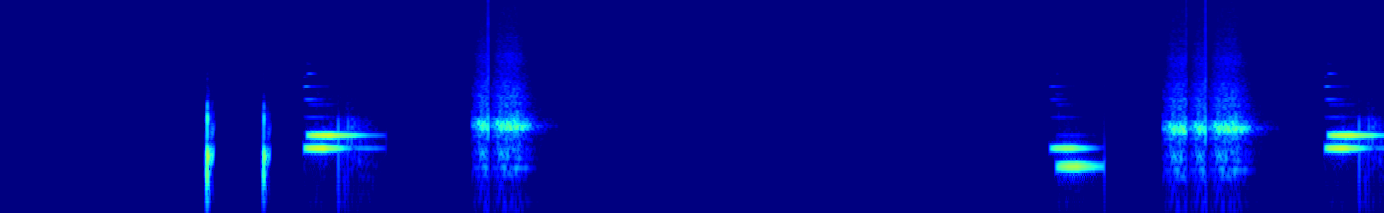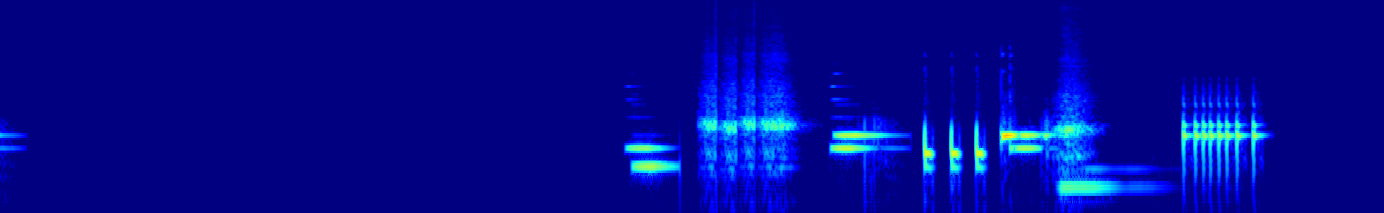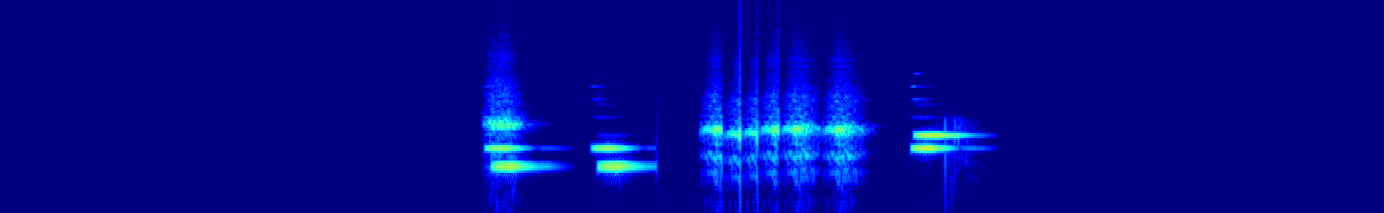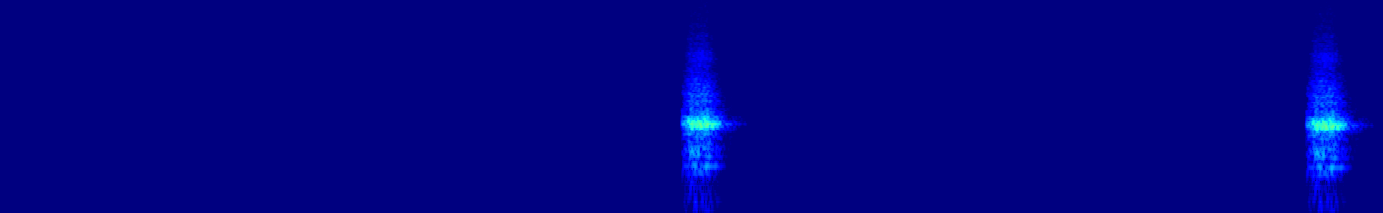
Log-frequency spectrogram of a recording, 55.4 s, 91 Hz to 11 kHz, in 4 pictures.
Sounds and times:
Music: 3.1s - 3.9s, 10.5s - 11.1s, 13.3s - 14.1s, 20.1s - 20.6s, 22.2s - 26.4s, 32.7s - 34.2s, 36.8s - 37.6s.

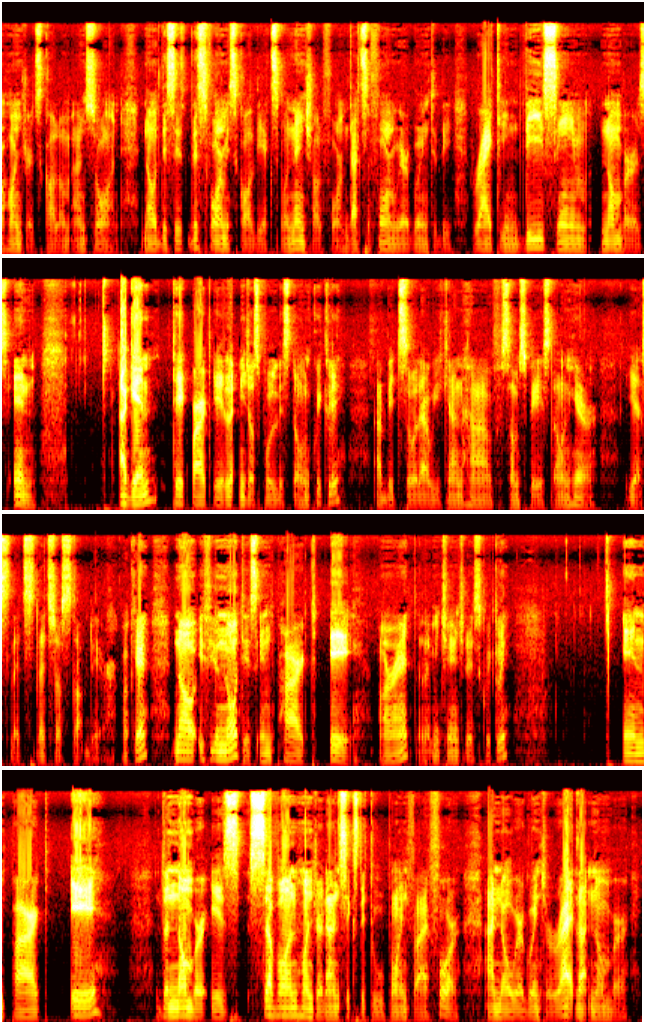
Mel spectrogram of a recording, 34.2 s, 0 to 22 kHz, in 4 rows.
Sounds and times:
Speech: 0.0s - 9.1s, 9.9s - 23.9s, 25.2s - 27.1s, 27.8s - 34.1s.

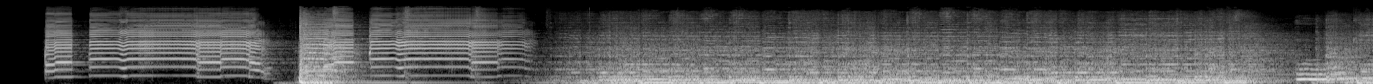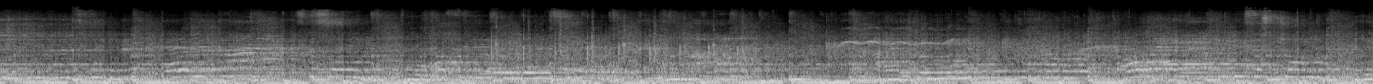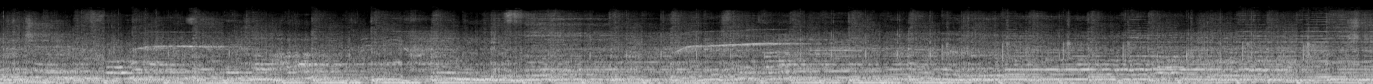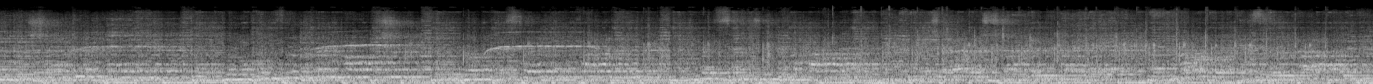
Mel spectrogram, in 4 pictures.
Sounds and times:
Inside, large room or hall: 0.4s - 54.9s
Music: 0.4s - 54.9s.

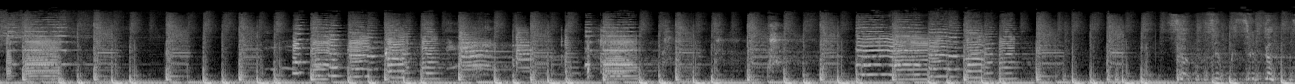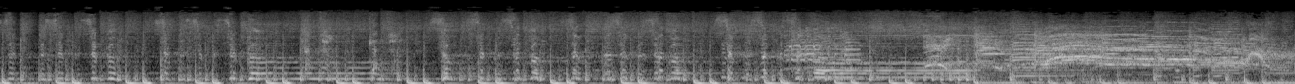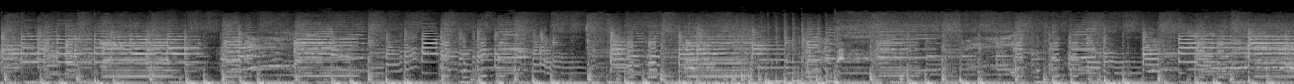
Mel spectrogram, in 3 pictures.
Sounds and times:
Music: 0.0s - 38.8s.

